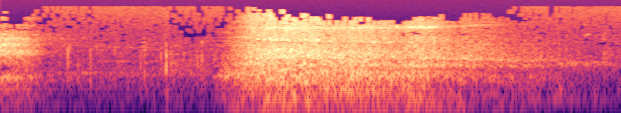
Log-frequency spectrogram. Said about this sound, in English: Just took that deep breath of air.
